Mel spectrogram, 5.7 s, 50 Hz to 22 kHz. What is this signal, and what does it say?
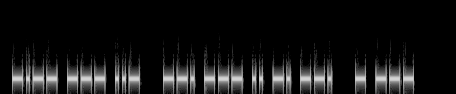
Morse code, heard as a keyed tone, about 34 wpm, 700 Hz. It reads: YOU GOING TO
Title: Speed-Racing - Sets of 4 Words 28wpm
